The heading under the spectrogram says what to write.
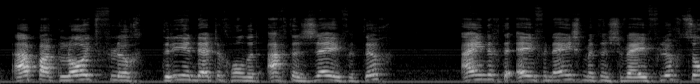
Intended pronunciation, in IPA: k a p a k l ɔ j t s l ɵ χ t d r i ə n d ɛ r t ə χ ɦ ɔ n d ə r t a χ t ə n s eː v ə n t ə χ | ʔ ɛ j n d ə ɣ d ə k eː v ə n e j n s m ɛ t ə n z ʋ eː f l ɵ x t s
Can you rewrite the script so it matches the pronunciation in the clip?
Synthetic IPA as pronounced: ʔ a p a k l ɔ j t f l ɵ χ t d r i ə n d ɛ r t ə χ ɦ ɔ n d ə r t a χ t ə n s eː v ə n t ə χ | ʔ ɛ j n d ə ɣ d ə ʔ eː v ə n e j n s m ɛ t ə n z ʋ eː f l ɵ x t s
